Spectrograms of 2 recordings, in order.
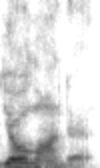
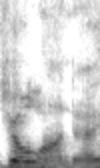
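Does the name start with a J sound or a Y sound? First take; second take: Y sound; J sound. First: The name begins with a Y sound. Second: The name begins with a J sound. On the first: The speaker calls it wrong. "It is not Yolanda" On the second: The speaker calls it right. "My name is Jolanda"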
